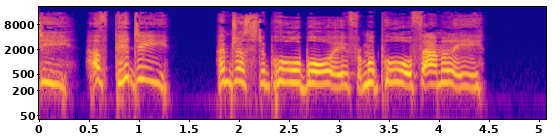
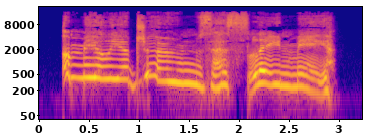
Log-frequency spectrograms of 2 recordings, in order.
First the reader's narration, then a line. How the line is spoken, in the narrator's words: he moans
